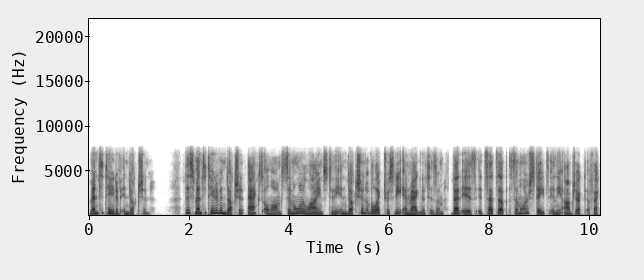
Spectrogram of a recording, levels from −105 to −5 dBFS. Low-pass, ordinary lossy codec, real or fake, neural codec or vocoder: 7.2 kHz; Opus, 24 kbps; real; none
